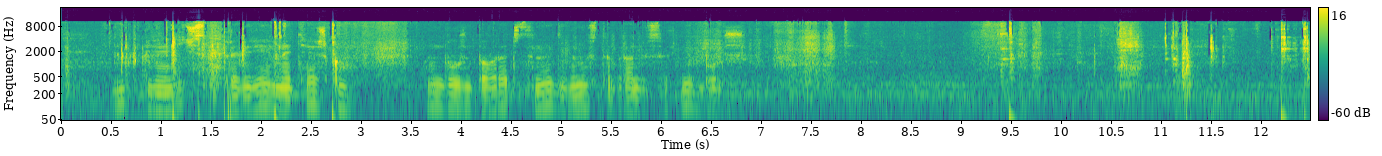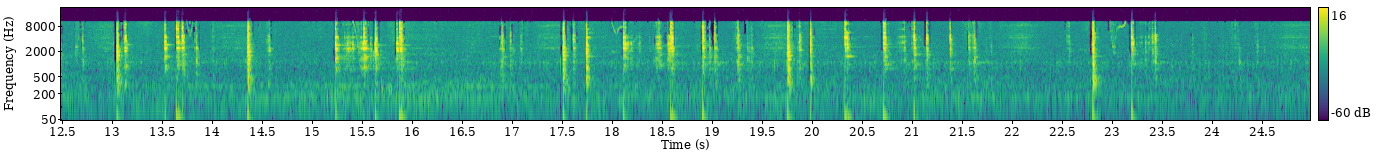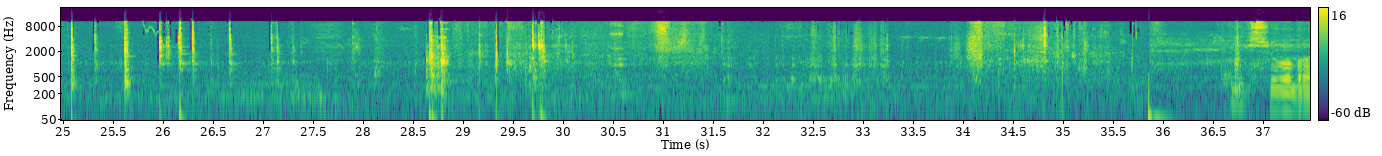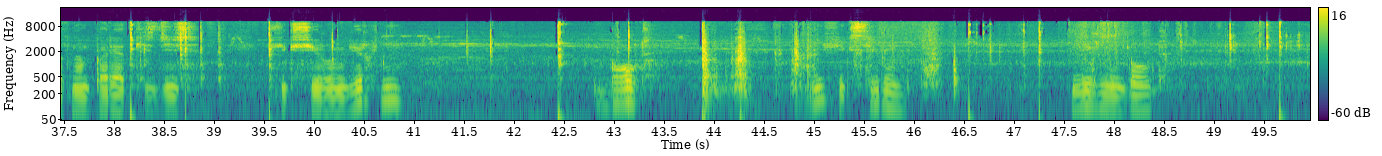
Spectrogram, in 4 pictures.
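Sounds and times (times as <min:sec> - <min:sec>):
wrench clinking on bolts: 0:11.0 - 0:14.6, 0:15.2 - 0:16.0, 0:25.8 - 0:27.4.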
